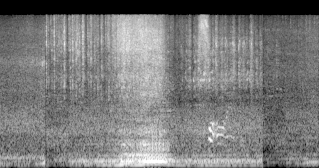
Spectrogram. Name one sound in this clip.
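A muscle car engine roars as it accelerates away.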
